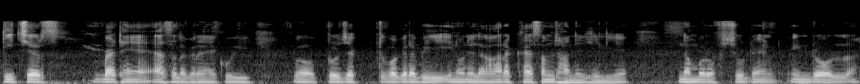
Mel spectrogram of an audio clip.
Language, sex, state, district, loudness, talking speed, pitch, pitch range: Hindi, male, Delhi, New Delhi, -17 LUFS, 165 wpm, 105 Hz, 100-110 Hz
